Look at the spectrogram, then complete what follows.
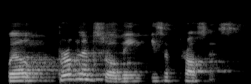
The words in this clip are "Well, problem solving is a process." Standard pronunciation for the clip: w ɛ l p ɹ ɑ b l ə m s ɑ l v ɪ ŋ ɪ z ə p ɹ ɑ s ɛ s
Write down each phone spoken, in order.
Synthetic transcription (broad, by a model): w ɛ l p ɹ ɑ b l ə m s ɑ l v ɪ ŋ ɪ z ə p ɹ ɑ s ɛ s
